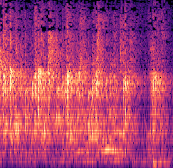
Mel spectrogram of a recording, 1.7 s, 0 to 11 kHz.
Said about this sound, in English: And then last but not least, we have the president of the Yale Club of Nigeria here. I think he graduated in 1970 or something. Wow. Please, a round of applause for him.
